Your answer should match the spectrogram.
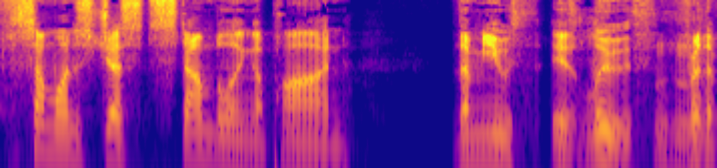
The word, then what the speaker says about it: Muth: It's pronounced Muth. Muth, but it's spelled M-U-T-H, which you would read Muth. – Yes. – Right? But his name dictates the M-U-T-H because...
